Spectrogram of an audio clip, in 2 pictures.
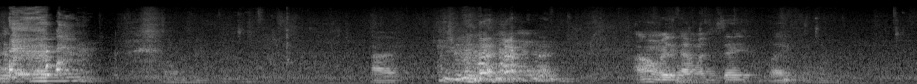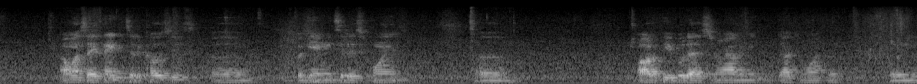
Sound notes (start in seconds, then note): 4.4 group laughs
